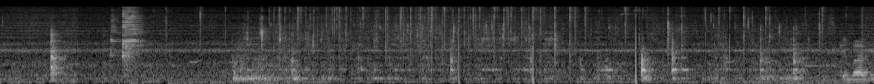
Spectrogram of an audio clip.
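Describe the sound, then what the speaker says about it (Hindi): White cumin seeds roasting in oil in a pan while cooking egg gravy: a soft continuous sizzle with scattered clinks and scrapes of a spoon against metal, close and moderately loud, with brief faint voice. "अब इसके अंदर हम वाइट ज़ीरा डालेंगे, थोड़ा सा इसे रोस्ट कर लेंगे ज़ीरे को"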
